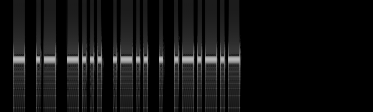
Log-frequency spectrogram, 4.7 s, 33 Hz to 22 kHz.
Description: Morse code, heard as a keyed tone, about 25 wpm, 700 Hz. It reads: TABLE.
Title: Sentences from Top 1100 Words 25wpm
